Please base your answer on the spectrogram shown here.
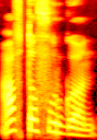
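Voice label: "автофургон", Komi, female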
